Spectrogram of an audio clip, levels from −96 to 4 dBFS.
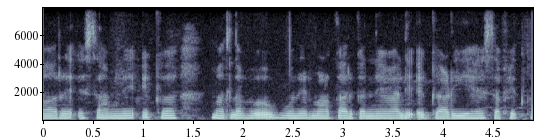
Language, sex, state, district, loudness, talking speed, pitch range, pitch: Hindi, female, Bihar, Patna, -16 LUFS, 185 wpm, 155-160 Hz, 155 Hz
